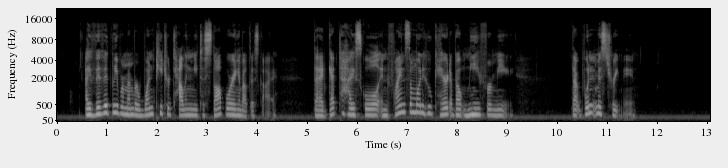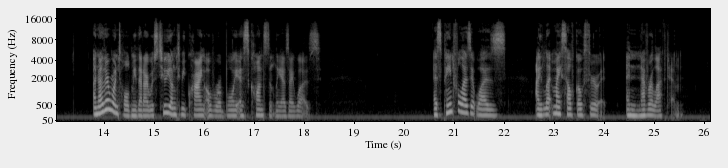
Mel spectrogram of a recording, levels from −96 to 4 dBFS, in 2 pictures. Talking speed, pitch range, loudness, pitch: 155 wpm, 120-185 Hz, -40 LUFS, 165 Hz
